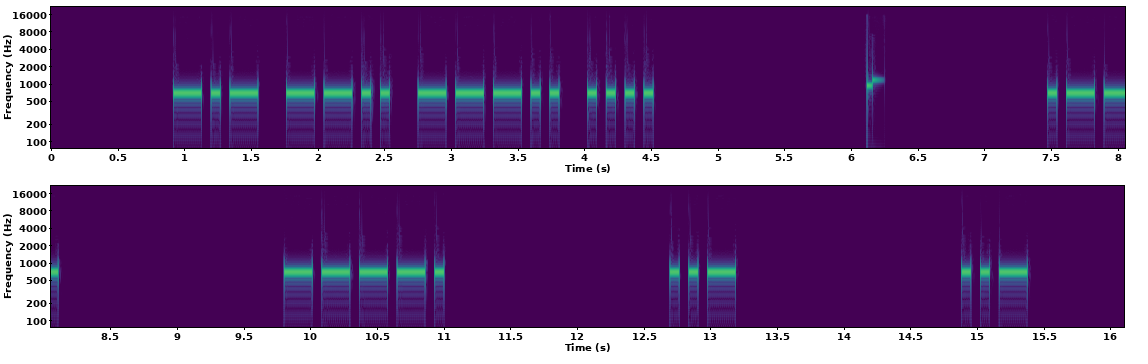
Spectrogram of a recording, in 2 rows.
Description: Morse code, heard as a keyed tone, about 17 wpm, spaced as for 7 wpm, 700 Hz. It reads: KZ8H W9UU
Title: USA Call Signs - 4 Characters - 8x Character Spacing - 17wpm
